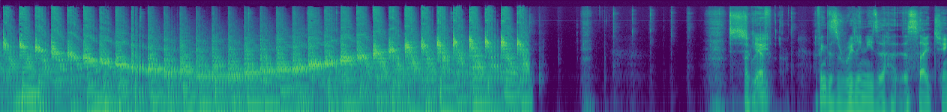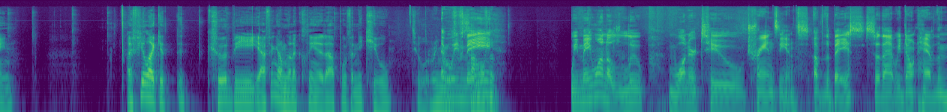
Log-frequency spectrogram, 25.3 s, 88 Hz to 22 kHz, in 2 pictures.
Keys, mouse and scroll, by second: 2.2 click, 3.7 click, 4.3-5.8 drag, 5.8 right click, 7.7 click, 8.1 right click, 8.2 click, 8.5 right click, 8.8 click, 9.0 right click, 9.3 click, 9.9 click, 10.7 click, 11.6 click, 12.4 click, 12.9 click, 13.9 click, 14.8 click, 16.9 click, 18.7 right click.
